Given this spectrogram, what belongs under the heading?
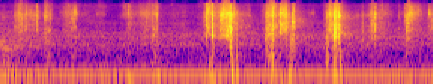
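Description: Tarot cards being shuffled by hand, a few quick riffling bursts of papery flutter and snaps close by, fairly quiet with no talking.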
